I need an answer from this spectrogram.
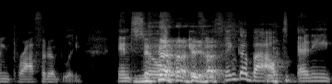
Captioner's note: laughing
